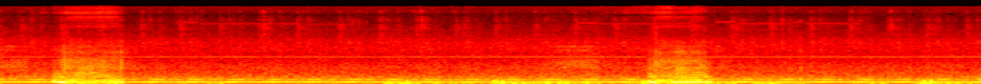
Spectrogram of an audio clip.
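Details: A sleeping dog gives two loud, low rattling snores about six seconds apart, with quieter breathing between; snoring.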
